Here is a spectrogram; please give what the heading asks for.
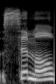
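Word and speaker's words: SYML: heard heart breakdown by siml the stage name is spelled s yml and is pronounced siml which translates to simple in Welsh siml is the stage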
